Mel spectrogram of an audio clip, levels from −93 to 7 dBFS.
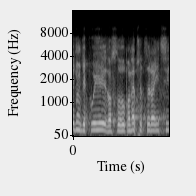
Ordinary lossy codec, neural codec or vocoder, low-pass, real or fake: Opus, 16 kbps; codec, 16 kHz, 2 kbps, FreqCodec, larger model; 7.2 kHz; fake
